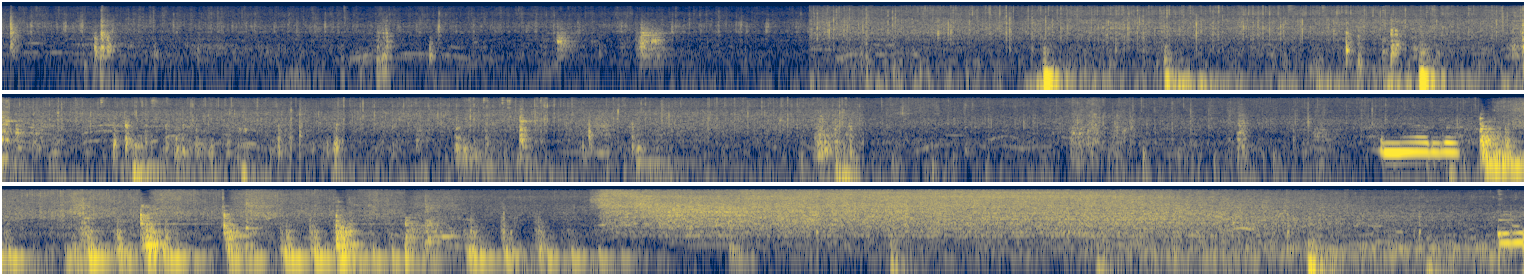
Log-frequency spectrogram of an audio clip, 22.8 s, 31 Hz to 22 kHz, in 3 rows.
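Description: Food frying and sizzling in a pan while it is stirred, with scrapes and small clicks of the stirring utensil against the pan. About 18 seconds in the sizzle suddenly becomes much louder and steadier, then dies down near the end.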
